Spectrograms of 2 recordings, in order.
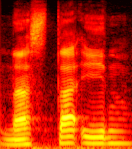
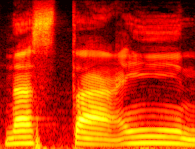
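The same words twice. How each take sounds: First: "nastain" with a plain glottal stop; hamzah instead of ain. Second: Slow "nasta'in" with throaty ain and long ending; correct ain. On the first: Teacher shows the mistake, "nastain" with hamzah. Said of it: "Kalau nastain itu hamzah". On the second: Teacher models the letter, slow "nasta'in" with ain. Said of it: "di situ adalah huruf ain". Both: Shown as a demonstration.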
